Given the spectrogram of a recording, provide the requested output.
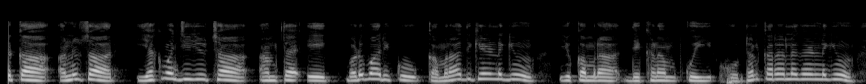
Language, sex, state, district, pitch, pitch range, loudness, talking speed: Garhwali, male, Uttarakhand, Uttarkashi, 190 Hz, 175-230 Hz, -22 LUFS, 145 wpm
